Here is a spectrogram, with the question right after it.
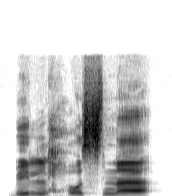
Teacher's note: الوقوف على المد الطبيعي بمقدار حركتين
